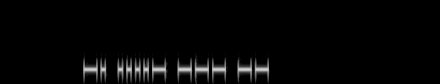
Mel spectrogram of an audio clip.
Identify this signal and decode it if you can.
Morse code, heard as a keyed tone, about 28 wpm, 700 Hz. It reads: N4OM
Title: USA Call Signs - 4 Characters - Repeated 2x - 28wpm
